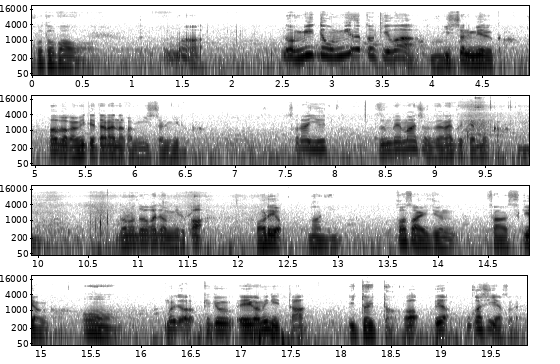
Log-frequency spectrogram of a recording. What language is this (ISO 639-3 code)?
jpn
